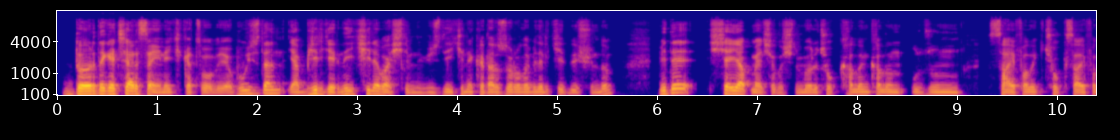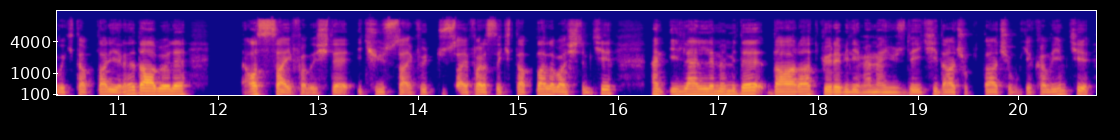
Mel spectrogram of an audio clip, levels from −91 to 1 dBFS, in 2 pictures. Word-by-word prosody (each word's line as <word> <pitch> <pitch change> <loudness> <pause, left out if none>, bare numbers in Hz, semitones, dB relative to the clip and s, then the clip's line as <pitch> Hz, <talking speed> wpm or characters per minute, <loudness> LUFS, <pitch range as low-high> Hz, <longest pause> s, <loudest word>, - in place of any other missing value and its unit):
ü - - -16
4'e 120 +1 +12
geçerse 120 -3 +6
yine 95 0 -1
2 95 0 -11
katı 95 0 -3
oluyor. 90 0 -3
Bu 130 - +1
yüzden 145 +2 +1
ya 100 -1 -1
1 120 -1 +2
yerine 105 +4 +2
2 125 +4 -2
ile 125 -3 +4
başlayayım 95 -3 -2
dedim. 90 0 -11
%2 100 +4 -6
ne 100 - -3
kadar 100 - -1
zor 100 +1 -3
olabilir 100 +1 -2
ki 100 -2 -8
düşündüm. 95 - -7 0.4
Bir 130 - +1
de 170 0 +3
şey 140 -3 +3
yapmaya 95 -8 +4
çalıştım 85 +1 -8
böyle 95 0 -2
çok - - -9
kalın 105 0 -3
kalın, 100 -1 -3
uzun 95 -1 -4 0.3
sayfalık, 100 +2 -2
çok 110 - -8
sayfalı 95 0 -2
kitaplar 95 +3 -3
yerine 105 +8 0
daha 120 -2 +6
böyle 115 0 +4 0.5
az - - +1
sayfalı - - 0
işte - - -3
200 100 0 -5
sayfa, - - -4
300 - - -7
sayfa - - -1
arasında - - -1
kitaplarla 110 -2 -1
başladım 105 - -2
ki. 155 -3 -3 0.3
Hani, 115 -3 -2
ilerlememi 115 +1 0
de 130 +1 +3
daha 105 0 +3
rahat 110 +1 -1
görebileyim. 100 -2 0
Hemen 95 0 -2
%2'yi 95 0 -5
daha 95 0 -2
çok 95 - -13
daha 100 -1 -1
çabuk 95 0 -12
yakalayayım 100 +6 -5
ki, 125 - -3
100 Hz, 190 wpm, -23 LUFS, 95-115 Hz, 0.5 s, 4'e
